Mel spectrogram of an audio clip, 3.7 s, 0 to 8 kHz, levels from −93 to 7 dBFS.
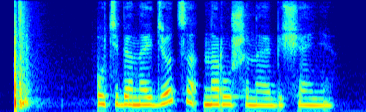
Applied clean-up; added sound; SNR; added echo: neural mask model RNNoise.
